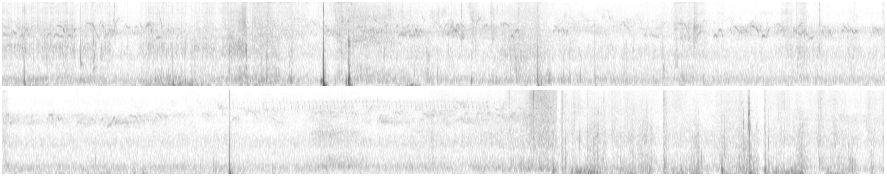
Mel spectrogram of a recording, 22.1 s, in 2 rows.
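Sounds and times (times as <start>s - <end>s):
rustling noise: 0.0s - 4.4s, 17.4s - 22.0s
birds chirping and twittering: 0.0s - 22.0s.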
